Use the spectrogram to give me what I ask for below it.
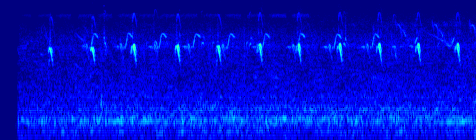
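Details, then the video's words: Wood sandpiper at Hoskote Lake on the outskirts of Bangalore, Karnataka, on its wintering grounds near return migration, calling with single high, sharp notes repeated about three times a second, eleven in a steady row over a faint low background hum. "Wood Sandpiper Calling and Singing"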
